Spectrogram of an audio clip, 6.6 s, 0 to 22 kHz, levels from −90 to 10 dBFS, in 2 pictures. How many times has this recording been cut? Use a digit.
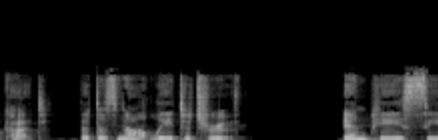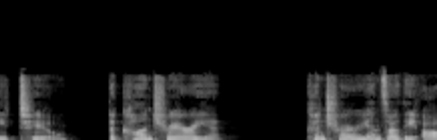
1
